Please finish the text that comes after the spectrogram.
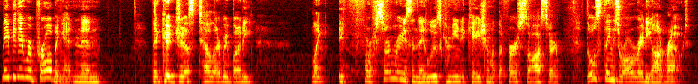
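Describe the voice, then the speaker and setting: A man's voice: on the high side, very animated, fairly quick. A man co-hosting a podcast, chatting casually about a film in a slangy, joking, sweary way. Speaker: podcast co-host. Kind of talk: casual film review chat.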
